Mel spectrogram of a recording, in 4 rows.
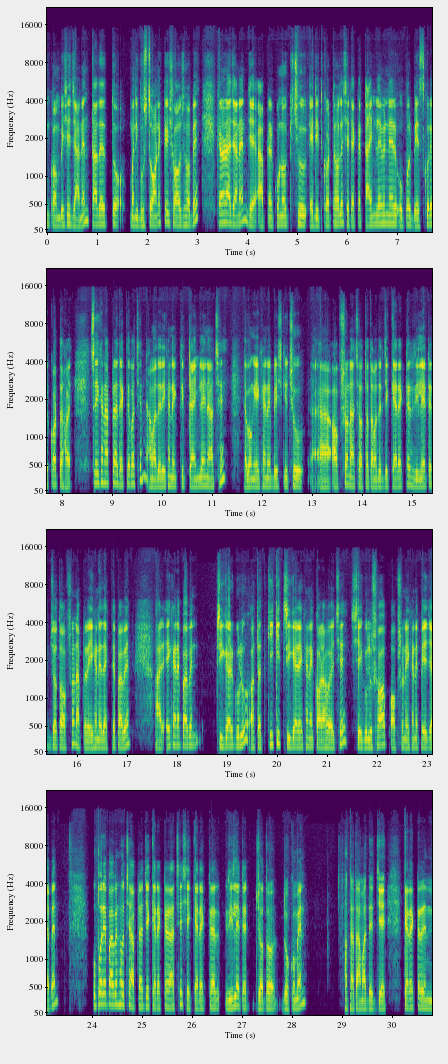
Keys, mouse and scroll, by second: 20.1-20.8 scroll down 1, 20.1 typing, 25.5 click.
